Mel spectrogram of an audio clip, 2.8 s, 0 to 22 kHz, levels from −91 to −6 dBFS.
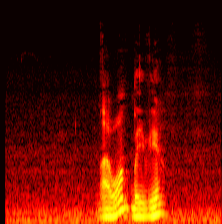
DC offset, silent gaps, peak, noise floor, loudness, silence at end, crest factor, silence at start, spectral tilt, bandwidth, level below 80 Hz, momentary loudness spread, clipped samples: under 0.1%; none; -12 dBFS; -49 dBFS; -30 LUFS; 0.05 s; 20 dB; 0.15 s; -8.5 dB/octave; 8.6 kHz; -52 dBFS; 25 LU; under 0.1%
